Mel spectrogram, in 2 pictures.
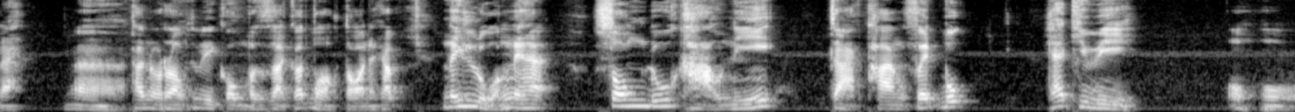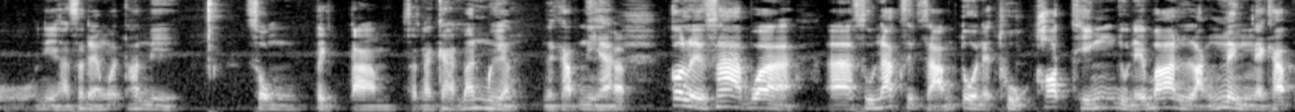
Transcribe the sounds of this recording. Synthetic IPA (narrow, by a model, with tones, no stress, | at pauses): na˦˥ | ʔɤː˨˩t̪ʰa˥˩nɾɔː˧ŋpa˩˦˥diː˧ko˧mpa˧su˧˥sa˨˩t̪̚kɔː˥˩bɔː˨˩k̚t̪ɔ̰ː˨˩na˦˥kʰa˦˥p̚na˧jlu˨˩˦əŋni˥˩ɐɦa˦˥so˧ŋduː˧kʰaː˨˩wniː˦˥ | t͡ɕaː˨˩k̚t̪ʰaː˧ŋfeː˦˥t̪̚bu˦˥k̚ | lɛ˦˥ʔt̪ʰiː˧wiː˧ | ʔoː˨˩hoː˨˩niː˥˩ha˦˥ʔsa˧dɛː˧ŋwaː˥˩t̪ʰa˥˩nːiː˥˩ | so˧ŋpi˨˩t̪ːaː˧msa˨˩˦nʰa˧kaː˧nbaː˥˩nmɯ˧əŋna˦˥kʰp̚niː˥˩ɦa˦kɔː˥˩lɤː˧jsaː˥˩p̚waː˥˩ʔaː˨˩su˨˩˦na˦˥k̚si˨˩p̚sa̰ː˩˦mt̪u˧ɐni˥˩ɐt̪ʰuː˨˩k̚t̪ʰɔː˥˩t̪ʰːi˦˥ŋjuː˨˩na˧jbaː˥˩nla̰˩˦ŋnɯ˨˩ŋna˦˥kʰa˦˥p̚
